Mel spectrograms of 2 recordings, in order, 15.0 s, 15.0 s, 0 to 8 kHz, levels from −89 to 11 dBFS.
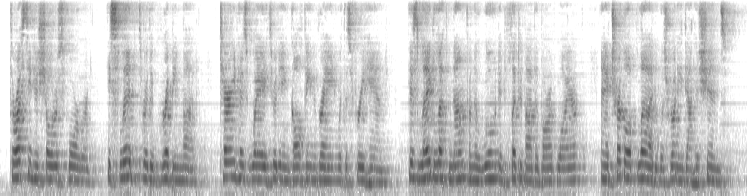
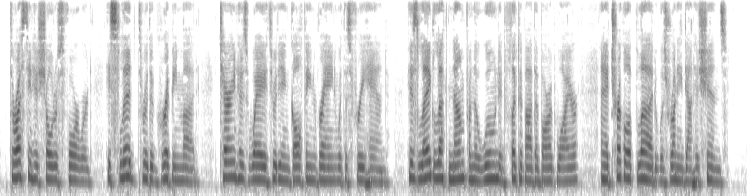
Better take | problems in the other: second | noise reduction (neural separator model SepFormer DNS4)

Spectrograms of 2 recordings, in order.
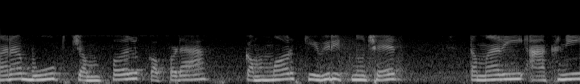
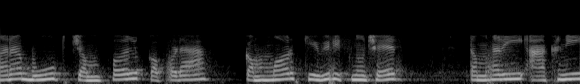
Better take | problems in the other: first | noise reduction (neural separator model SepFormer DNS4)

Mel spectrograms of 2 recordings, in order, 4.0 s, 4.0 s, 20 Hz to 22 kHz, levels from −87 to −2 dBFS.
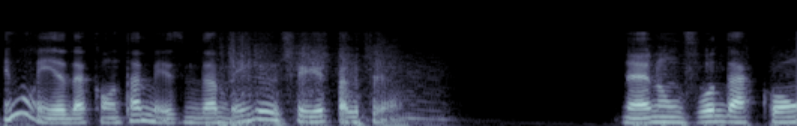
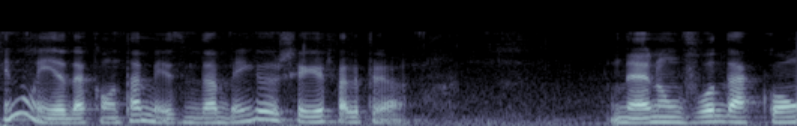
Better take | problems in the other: second | noise reduction (neural mask model RNNoise)

